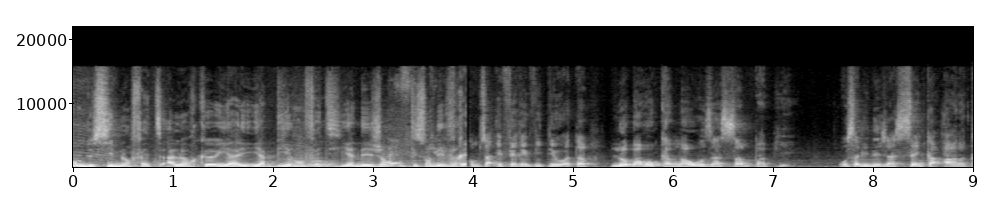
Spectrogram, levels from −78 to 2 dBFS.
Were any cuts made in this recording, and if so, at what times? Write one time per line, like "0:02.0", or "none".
0:03.9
